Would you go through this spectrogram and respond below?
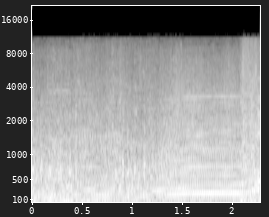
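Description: Rally car engine in Dirt Rally 2, driven hard along a stage in Poland, a steady loud roar with shifting pitch throughout, without pause.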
